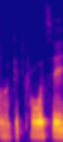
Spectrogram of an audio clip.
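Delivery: ordinary talk, nothing marked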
